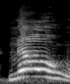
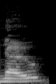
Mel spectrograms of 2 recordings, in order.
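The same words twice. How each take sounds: First: It is stretched angrily into two syllables. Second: It is one calm, short syllable. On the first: The speaker is angry. "when they get mad ... they add syllables to words" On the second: A plain refusal. "instead of saying no"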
